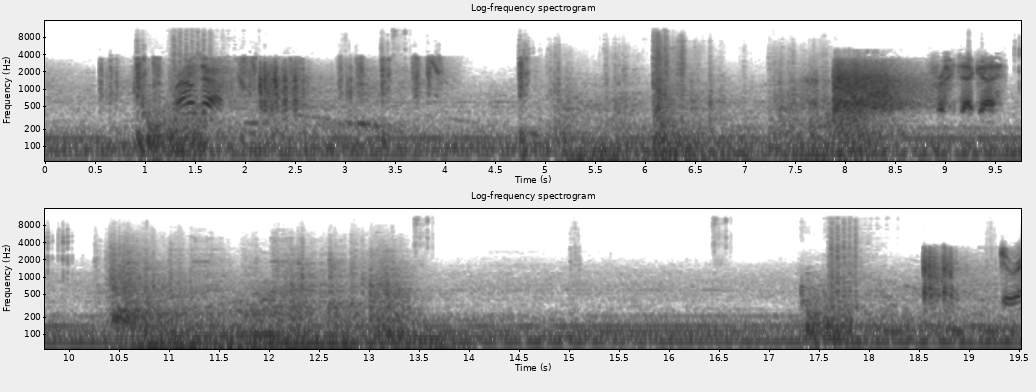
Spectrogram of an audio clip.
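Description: Heavy explosions boom one after another.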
